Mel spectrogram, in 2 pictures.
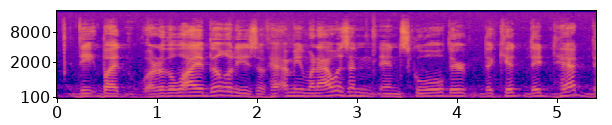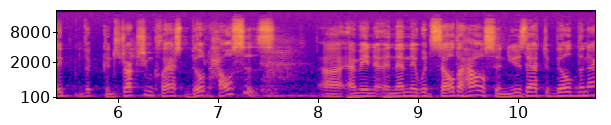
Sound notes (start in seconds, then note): none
